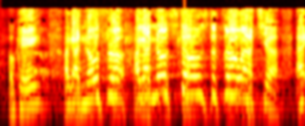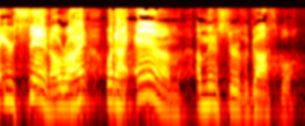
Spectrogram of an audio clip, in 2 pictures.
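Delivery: loud, driving preacher voice; fiery preaching. Acted. Pastor preaching forcefully to his congregation, loud and fervent. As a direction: press the point to the congregation.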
